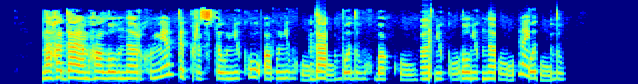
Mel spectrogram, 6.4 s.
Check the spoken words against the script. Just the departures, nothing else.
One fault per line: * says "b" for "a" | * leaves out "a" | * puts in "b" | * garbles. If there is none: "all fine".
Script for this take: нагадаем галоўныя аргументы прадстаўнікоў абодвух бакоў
* garbles
* garbles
